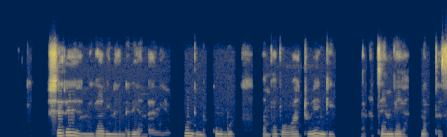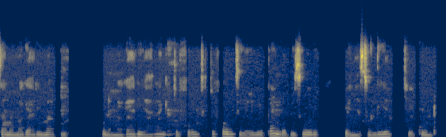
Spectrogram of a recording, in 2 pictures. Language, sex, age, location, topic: Swahili, female, 36-49, Kisumu, finance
